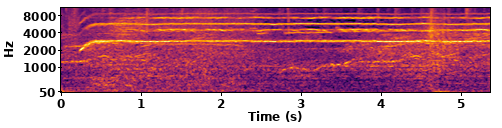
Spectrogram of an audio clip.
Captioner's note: Persephone screaming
